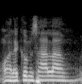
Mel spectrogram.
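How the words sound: It is said curtly, like to a stranger.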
